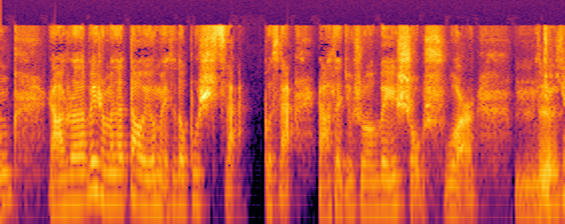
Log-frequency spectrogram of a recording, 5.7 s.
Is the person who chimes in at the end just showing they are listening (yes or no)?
yes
